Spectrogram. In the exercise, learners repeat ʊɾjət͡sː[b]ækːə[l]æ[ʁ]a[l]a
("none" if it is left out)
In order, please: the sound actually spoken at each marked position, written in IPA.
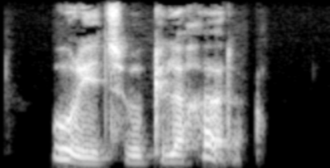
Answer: w, l, χ, ɾ

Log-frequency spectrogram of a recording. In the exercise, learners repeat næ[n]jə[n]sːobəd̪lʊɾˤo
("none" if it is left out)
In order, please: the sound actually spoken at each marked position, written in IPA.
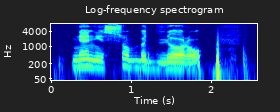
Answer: n, none

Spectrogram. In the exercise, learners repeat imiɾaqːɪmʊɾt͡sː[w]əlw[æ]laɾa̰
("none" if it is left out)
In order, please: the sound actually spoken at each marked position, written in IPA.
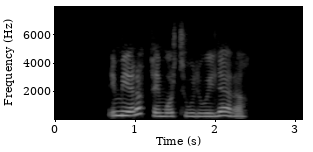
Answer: w, i

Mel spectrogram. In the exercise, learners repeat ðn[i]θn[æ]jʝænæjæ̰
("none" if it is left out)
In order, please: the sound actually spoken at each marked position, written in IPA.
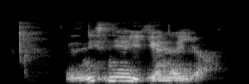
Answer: i, i

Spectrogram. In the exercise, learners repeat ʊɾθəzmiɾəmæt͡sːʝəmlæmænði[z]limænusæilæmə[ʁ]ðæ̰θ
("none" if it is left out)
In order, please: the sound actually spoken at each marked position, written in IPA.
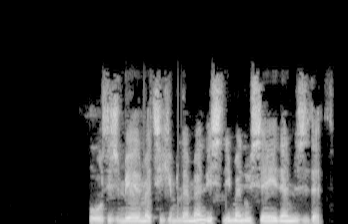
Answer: s, z

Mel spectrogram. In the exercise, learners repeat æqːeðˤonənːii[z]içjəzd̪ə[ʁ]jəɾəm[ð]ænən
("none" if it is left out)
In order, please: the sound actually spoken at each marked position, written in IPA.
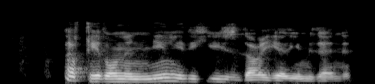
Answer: ð, ʁ, ð

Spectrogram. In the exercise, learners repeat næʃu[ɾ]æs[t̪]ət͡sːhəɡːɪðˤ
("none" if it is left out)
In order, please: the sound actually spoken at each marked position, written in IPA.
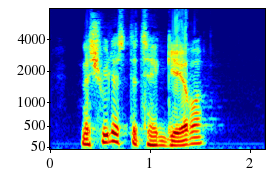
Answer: l, t̪

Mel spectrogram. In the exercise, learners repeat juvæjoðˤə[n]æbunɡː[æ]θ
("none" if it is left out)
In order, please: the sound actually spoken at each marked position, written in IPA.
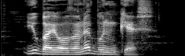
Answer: n, æ

